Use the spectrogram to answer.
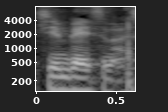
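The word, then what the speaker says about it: Jinbei-same (ジンベエザメ): Jinbei Zaman. – Okay, Simpe-same. – No! Jinbei-same.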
